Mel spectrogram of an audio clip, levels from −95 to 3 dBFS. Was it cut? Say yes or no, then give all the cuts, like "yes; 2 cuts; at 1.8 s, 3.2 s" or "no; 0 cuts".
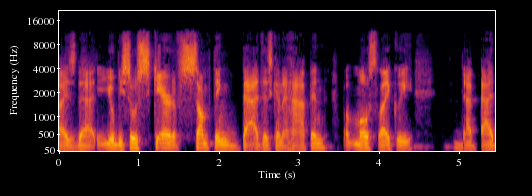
no; 0 cuts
